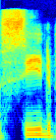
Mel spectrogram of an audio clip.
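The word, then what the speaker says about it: SEAD: called um that we developed it's called the seed process but it's spelled s-e-a-d exceed and it stands for strategic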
